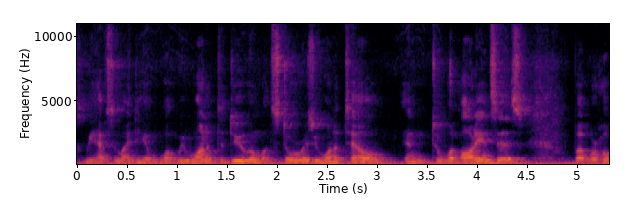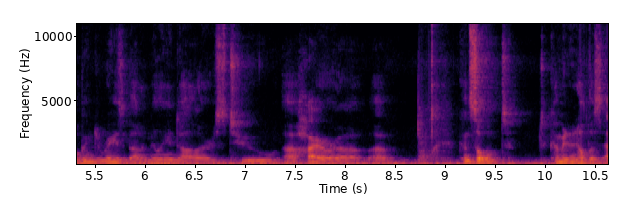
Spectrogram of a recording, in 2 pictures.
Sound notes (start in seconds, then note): none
